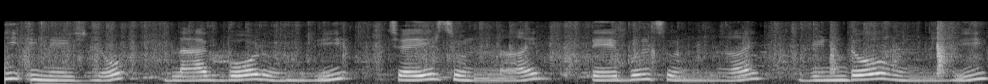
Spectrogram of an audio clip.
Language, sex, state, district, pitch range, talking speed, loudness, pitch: Telugu, female, Andhra Pradesh, Sri Satya Sai, 190-230 Hz, 75 wpm, -17 LUFS, 200 Hz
